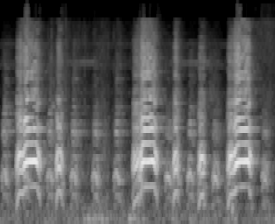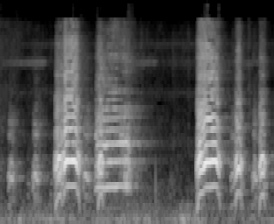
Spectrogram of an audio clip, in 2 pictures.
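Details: Ayam kampung (village chicken) hen tekotek cackling after laying: repeated loud arched "petok" squawks about once per second, each followed by quick clucks, harsh and harmonic, the bout steady throughout.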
